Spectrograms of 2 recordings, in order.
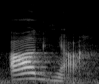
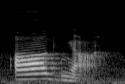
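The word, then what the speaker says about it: आज्ञा: This in Sanskrit is pronounced Ājñā, Ājñā, and this means perception or command.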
